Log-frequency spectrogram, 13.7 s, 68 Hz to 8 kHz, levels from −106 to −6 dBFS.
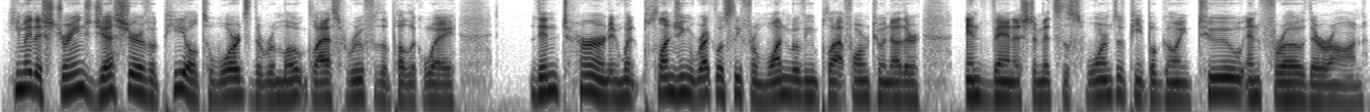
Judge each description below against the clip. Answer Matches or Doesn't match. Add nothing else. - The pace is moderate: Matches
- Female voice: Doesn't match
